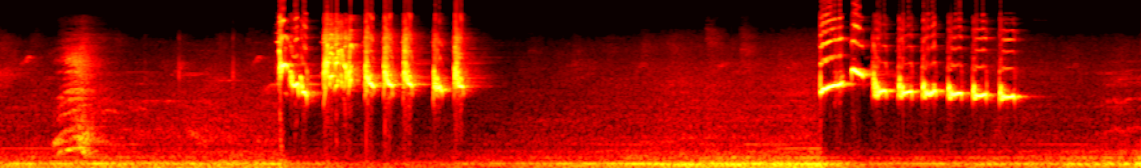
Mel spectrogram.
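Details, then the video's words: Orange-headed thrush song from Singaraja, Bali, used to encourage other birds to sing: a faint swirl, then a string of loud clipped notes, a pause, and a series of about eight repeated descending whistles. "ANIS MERAH Untuk Suara Pancingan Burung Agar Rajin Bunyi Ngeplong Pagi sampai Sore Hari"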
